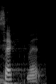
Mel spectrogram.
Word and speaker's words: Sekhmet: Sekhmet. – Yeah. So Sekhmet's first. – Which one's Sekhmet? – She's the one lying down.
